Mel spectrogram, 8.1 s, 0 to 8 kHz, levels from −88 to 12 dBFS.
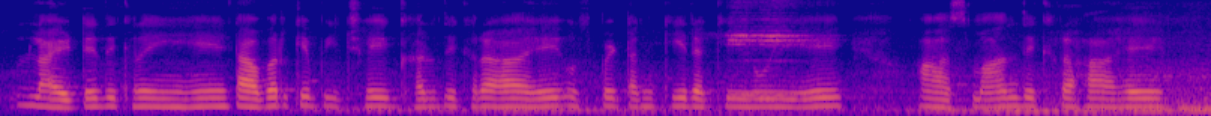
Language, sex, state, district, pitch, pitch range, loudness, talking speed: Hindi, female, Chhattisgarh, Raigarh, 170 Hz, 160-175 Hz, -37 LUFS, 155 wpm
